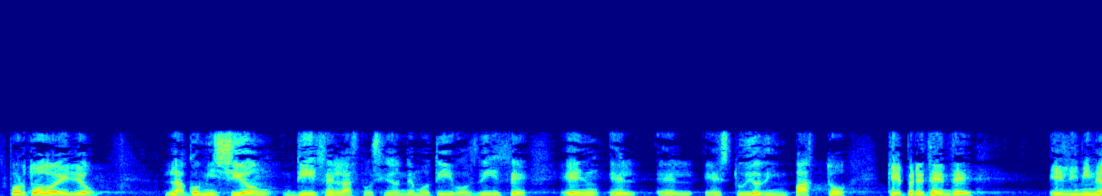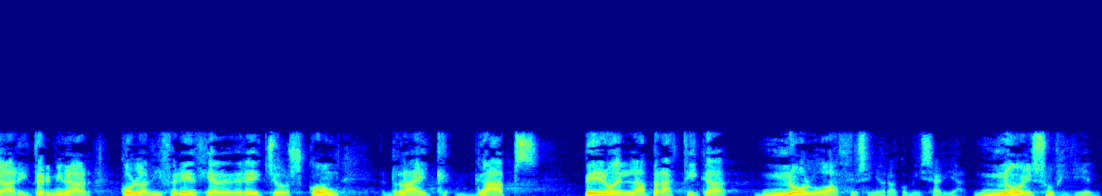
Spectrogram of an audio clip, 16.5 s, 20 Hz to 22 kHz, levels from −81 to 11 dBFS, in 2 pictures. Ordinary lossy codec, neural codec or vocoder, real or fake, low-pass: none; none; real; 7.2 kHz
